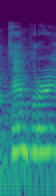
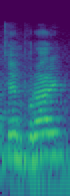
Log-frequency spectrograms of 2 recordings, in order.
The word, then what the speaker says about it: temporary: اسمع النطقين، طبعا تيمبوري ده بريتش، والنطق الامريكان تيمبوراري ده النطق الامريكي، عشان تبقى عارف النطقين.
